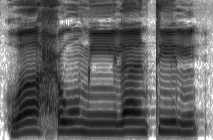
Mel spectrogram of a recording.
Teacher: مخرج ہے وسط حلق، یعنی حلق کا درمیانی حصہ، ہا کو وہیں سے پڑھنا ہے۔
